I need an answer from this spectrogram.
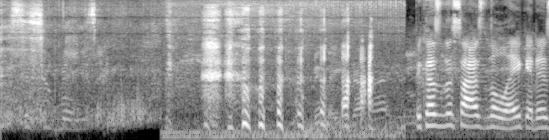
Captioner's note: laughs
